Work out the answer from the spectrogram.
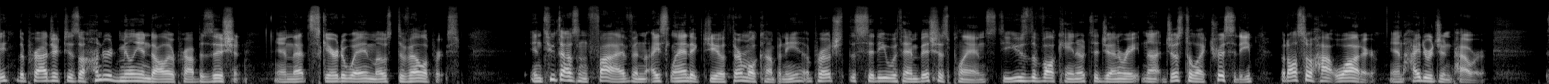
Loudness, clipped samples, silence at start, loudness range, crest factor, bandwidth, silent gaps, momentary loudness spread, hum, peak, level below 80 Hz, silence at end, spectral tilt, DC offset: -21 LUFS; under 0.1%; 0 s; 2 LU; 18 dB; 17 kHz; none; 7 LU; none; -4 dBFS; -60 dBFS; 0 s; -5 dB/octave; under 0.1%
